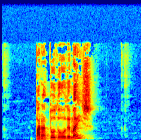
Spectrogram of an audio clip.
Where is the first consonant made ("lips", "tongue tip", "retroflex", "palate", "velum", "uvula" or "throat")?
lips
